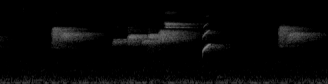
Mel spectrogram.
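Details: Goldfinch in tiwawati libassad style: a buzzy high note, a stretch of twittering warble, a quick rising whistled slur, then another buzzy high note.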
